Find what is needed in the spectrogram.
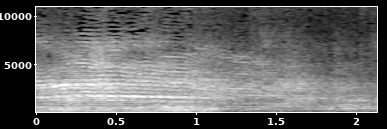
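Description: A single bleat from a farm animal, a call of about a second that sags slightly in pitch, over a background murmur of voices.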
